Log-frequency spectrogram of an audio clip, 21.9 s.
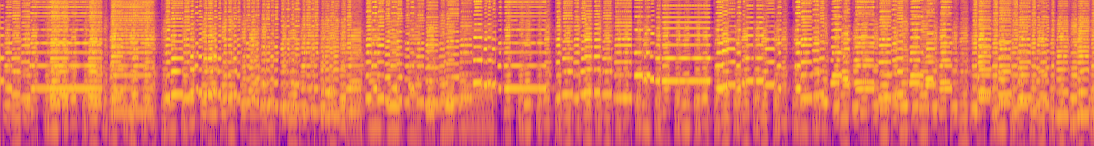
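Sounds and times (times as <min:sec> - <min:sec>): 
Cavagnolo Professionnel 12 accordion on bassoon flute and piccolo registers: 0:00.0 - 0:21.8.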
